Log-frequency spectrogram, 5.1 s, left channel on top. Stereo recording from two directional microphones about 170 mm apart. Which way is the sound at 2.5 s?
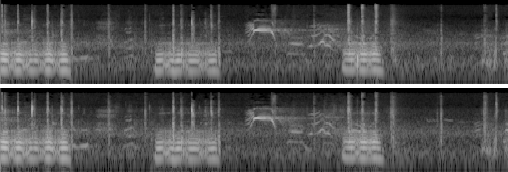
35° left (ahead or behind).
